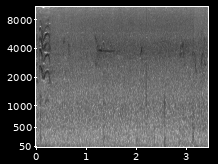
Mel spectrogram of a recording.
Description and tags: Noisy vinyl sounding loop for all your "skipping beach sound effect record" needs.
